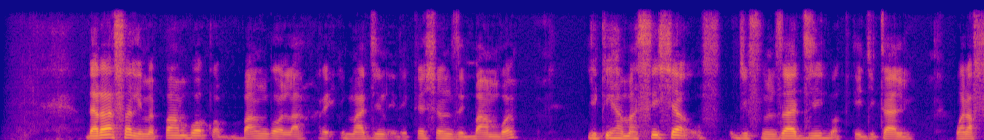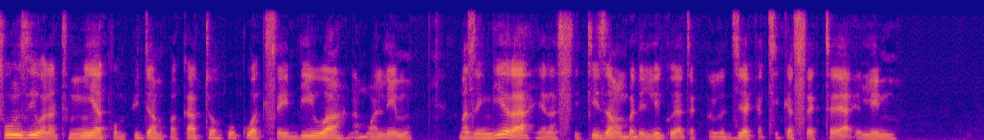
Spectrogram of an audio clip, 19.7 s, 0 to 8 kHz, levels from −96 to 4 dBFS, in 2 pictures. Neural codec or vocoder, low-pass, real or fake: codec, 16 kHz, 4 kbps, FunCodec, trained on LibriTTS, 50 frames a second; 7.2 kHz; fake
